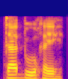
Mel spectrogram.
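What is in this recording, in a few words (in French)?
"tabouret", French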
